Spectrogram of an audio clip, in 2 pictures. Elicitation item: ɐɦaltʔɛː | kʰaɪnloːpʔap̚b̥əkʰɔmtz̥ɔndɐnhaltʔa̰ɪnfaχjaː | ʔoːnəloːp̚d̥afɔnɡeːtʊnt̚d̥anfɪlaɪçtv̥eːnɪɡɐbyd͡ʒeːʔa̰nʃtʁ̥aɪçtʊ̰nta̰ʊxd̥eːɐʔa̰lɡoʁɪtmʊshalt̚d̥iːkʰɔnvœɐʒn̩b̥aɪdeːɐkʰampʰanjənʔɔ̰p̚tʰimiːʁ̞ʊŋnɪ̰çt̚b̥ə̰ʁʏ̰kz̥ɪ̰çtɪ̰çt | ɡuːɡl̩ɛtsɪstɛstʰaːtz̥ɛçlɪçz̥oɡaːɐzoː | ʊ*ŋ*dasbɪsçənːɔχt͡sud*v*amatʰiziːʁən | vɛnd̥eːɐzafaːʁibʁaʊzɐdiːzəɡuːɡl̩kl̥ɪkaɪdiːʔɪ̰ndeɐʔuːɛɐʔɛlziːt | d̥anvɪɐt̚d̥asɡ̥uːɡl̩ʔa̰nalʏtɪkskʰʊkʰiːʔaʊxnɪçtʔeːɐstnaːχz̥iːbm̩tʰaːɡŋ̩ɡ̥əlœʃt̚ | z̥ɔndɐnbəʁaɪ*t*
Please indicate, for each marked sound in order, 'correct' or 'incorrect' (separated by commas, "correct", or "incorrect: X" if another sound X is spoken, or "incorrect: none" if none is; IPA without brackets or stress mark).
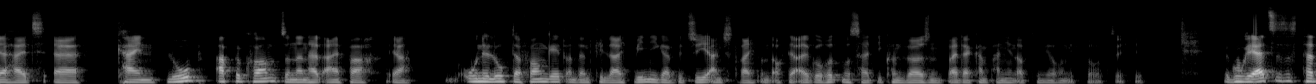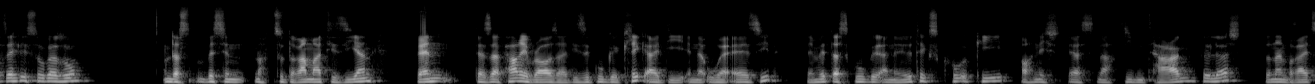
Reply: incorrect: m, incorrect: ʁ, incorrect: t͡s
